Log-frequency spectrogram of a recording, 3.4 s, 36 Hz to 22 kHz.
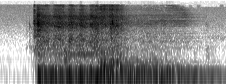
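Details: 1994 Honda Civic EG K20-swapped time-attack race car, first start after sitting, fuel line leak fixed: short crank, then engine catches cleanly, revs up and settles smoothly with no stumble or misfire; no fuel leaks, fuel pressure good.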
